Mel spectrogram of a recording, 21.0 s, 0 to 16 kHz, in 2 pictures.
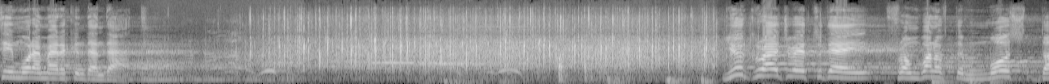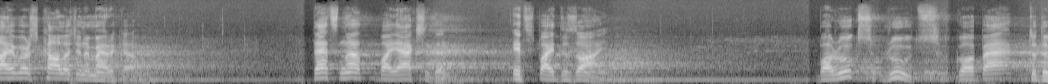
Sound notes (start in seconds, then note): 5.0 cheers and applause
